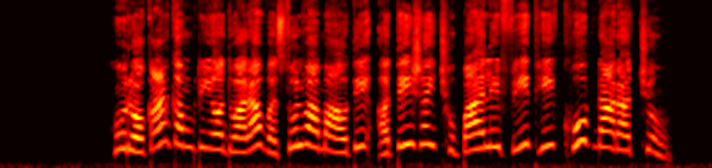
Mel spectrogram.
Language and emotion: Gujarati, angry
